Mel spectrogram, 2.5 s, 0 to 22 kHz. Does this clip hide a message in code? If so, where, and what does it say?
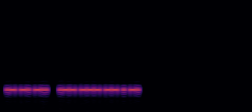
Yes: Morse code from 0.1 to 1.4 s, heard as a keyed tone, about 65 wpm, 700 Hz. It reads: AND WOMEN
